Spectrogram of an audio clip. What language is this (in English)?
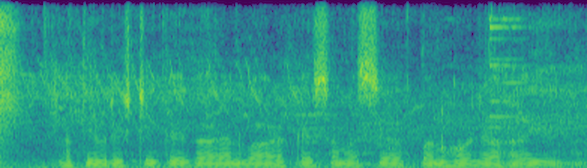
Magahi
